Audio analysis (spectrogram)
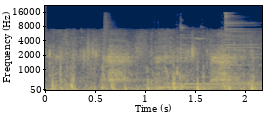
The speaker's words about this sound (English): Oh, Lenny. That's Lenny just giving us a growl.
